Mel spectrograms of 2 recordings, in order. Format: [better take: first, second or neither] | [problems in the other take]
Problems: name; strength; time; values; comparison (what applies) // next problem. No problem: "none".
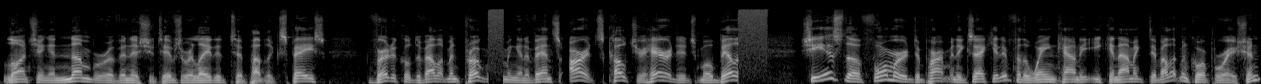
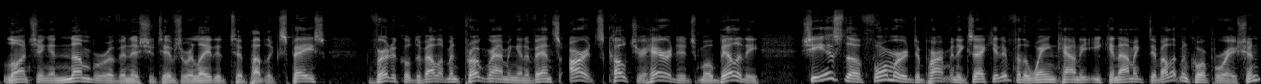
second | audio cutting out; filled with static; at 5 s and at 7.5 s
